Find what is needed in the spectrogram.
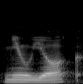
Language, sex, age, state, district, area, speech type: Nepali, male, 45-60, West Bengal, Darjeeling, rural, spontaneous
